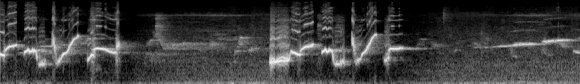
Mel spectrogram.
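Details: White-rumped shama song used as a lure for a lazy-singing pet bird: rapid bursts of clear whistles and upward slurs, a gap, then more fluting notes and a thin high rising whistle trailing off.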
